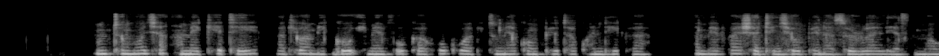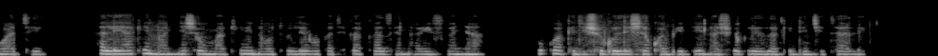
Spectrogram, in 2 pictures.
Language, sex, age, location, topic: Swahili, female, 18-24, Nairobi, education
